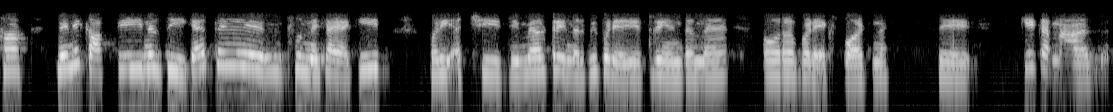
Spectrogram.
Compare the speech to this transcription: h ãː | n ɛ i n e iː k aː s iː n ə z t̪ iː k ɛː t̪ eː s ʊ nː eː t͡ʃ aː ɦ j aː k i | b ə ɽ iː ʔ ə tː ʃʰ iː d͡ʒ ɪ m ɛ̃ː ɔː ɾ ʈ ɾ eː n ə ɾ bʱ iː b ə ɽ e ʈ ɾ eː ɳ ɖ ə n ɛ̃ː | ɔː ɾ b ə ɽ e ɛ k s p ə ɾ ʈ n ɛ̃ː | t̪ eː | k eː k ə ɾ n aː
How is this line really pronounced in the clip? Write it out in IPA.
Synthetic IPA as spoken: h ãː | n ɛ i n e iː k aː f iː n ə z d̪ iː k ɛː t̪ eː s ʊ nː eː t͡ʃ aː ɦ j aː k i | b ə ɽ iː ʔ ə tː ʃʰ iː d͡ʒ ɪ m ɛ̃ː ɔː ɾ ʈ ɾ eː n ə ɾ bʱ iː b ə ɽ e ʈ ɾ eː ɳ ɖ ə n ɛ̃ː | ɔː ɾ b ə ɽ e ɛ k s p ə ɾ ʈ n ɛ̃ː | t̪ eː | k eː k ə ɾ n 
